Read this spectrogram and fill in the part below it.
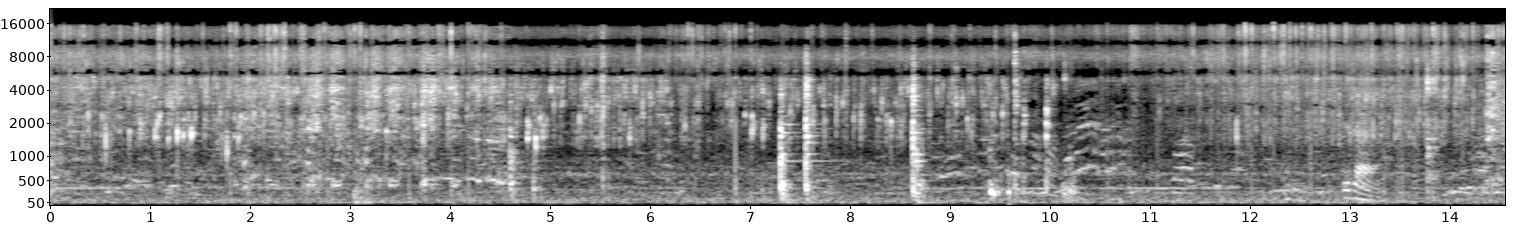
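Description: Oil heating and frying in a pan with steady sizzling, plus running water and stirring clatter, all under ongoing talk in Bengali.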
